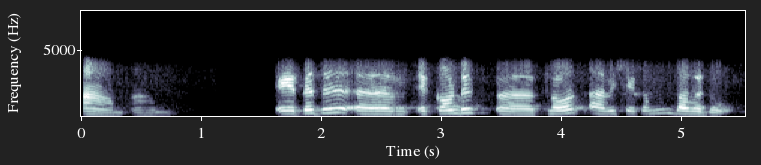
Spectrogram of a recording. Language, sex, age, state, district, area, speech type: Sanskrit, female, 18-30, Kerala, Kozhikode, rural, conversation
